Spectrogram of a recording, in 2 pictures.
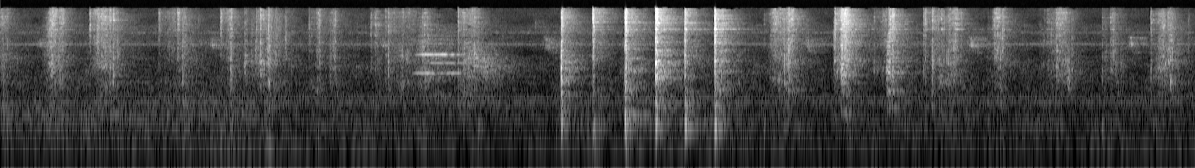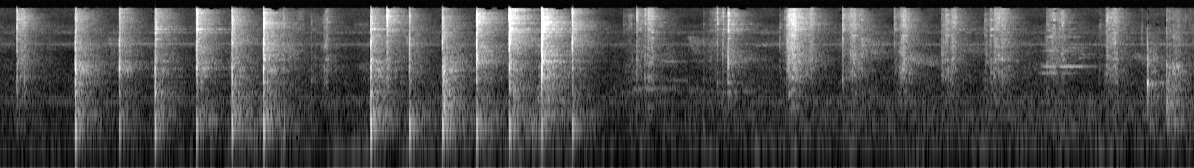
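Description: A spatula knocking against a plastic colander and the rim of an aluminium pot, scraping soaked seaweed into the soup. The taps come in three quick runs of about three or four a second, over a steady low hum.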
